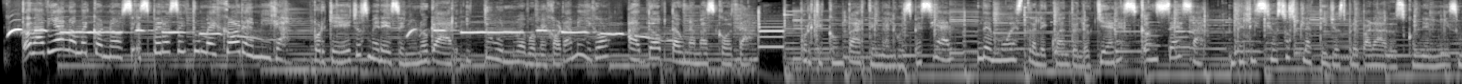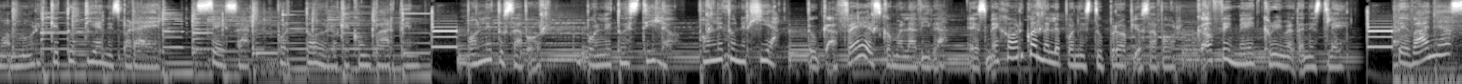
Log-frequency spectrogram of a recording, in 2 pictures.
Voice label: spanish voice over female commercial

